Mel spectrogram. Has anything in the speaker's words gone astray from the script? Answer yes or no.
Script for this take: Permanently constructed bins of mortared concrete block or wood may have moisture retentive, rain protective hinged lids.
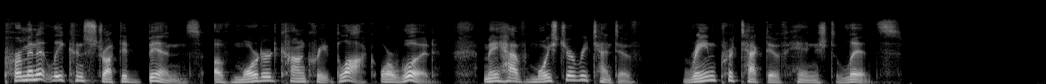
no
